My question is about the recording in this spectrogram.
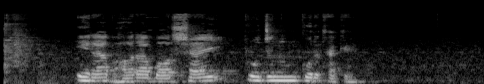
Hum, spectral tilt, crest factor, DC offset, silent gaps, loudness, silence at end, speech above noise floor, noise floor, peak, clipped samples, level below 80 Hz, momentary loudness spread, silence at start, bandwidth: none; -6 dB/octave; 16 dB; under 0.1%; none; -21 LUFS; 1.2 s; 32 dB; -52 dBFS; -8 dBFS; under 0.1%; -52 dBFS; 17 LU; 0.05 s; 11.5 kHz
